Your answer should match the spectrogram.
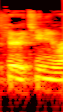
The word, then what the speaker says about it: Caratini: know they have Darvish, uh, Caratini, which is always fun to cheer for because Caratini rhymes with Martini, and that makes me think back to uh, when I watched One Flew Over the Cuckoo's Nest senior year of high school.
